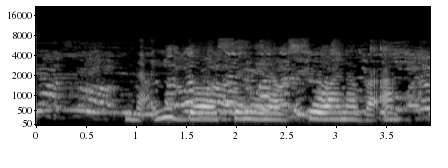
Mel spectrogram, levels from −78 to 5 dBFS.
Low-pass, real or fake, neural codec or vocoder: 7.2 kHz; real; none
